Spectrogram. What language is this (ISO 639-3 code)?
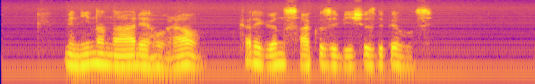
por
